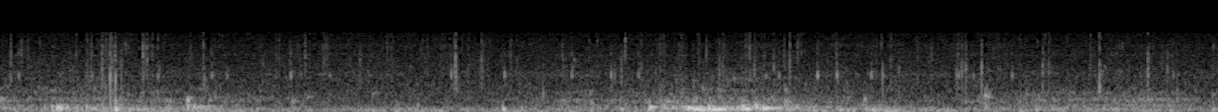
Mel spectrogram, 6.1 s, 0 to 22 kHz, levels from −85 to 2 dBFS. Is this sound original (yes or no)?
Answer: yes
